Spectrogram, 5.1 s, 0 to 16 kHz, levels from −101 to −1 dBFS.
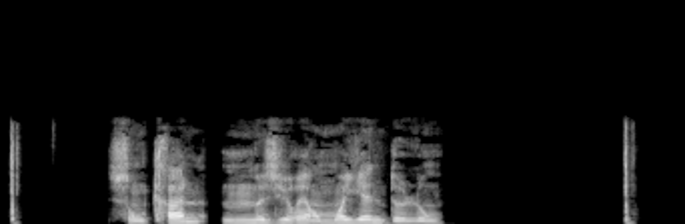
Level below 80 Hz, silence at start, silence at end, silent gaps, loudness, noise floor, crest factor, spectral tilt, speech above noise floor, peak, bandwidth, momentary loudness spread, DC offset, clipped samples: -72 dBFS; 0.1 s; 0.4 s; 0.17-0.82 s, 1.57-1.66 s, 3.40-4.67 s; -19 LUFS; under -90 dBFS; 20 dB; -5 dB/octave; over 71 dB; 0 dBFS; 7.6 kHz; 16 LU; under 0.1%; under 0.1%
